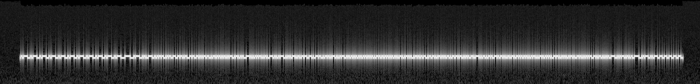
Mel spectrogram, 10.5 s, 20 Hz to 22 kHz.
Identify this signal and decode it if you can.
NAVTEX (SITOR-B), 100 baud, 170 Hz shift, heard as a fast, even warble, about 1500 Hz centre. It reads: ZCZC GA41 NAV WARNING 355. BUOY IN PSN 64-29S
